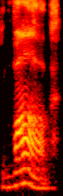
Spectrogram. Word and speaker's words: Vav: The next letter, we'll get into each one of these, is Vav. V, we would pronounce it V-A-V, Vav.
